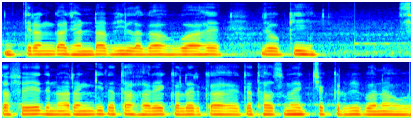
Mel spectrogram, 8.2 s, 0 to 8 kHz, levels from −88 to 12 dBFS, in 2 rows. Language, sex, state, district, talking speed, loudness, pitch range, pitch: Hindi, male, Uttar Pradesh, Lalitpur, 155 wpm, -13 LUFS, 135-145 Hz, 140 Hz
